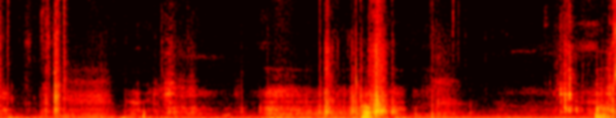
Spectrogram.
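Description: Soft crinkling of clear plastic parts bags and scattered light clicks of plastic figure parts being handled, with a short vocal murmur a little past halfway.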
